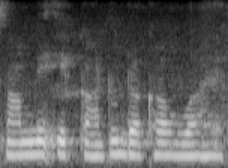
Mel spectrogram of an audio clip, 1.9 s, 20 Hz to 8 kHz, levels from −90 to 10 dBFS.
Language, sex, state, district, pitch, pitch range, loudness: Hindi, female, Jharkhand, Ranchi, 180 Hz, 175-190 Hz, -14 LUFS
